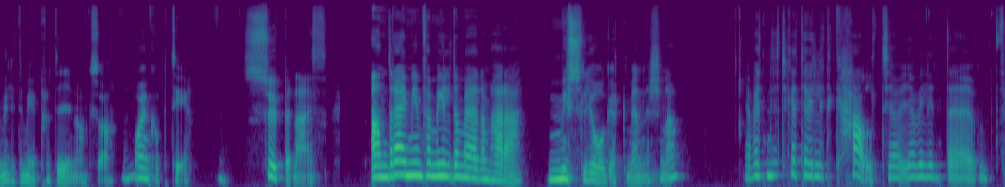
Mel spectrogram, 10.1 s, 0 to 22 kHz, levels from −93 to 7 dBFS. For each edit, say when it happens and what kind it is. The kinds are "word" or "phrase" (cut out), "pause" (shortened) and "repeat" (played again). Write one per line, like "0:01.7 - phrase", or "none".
0:02.3 - pause
0:03.4 - pause
0:05.9 - word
